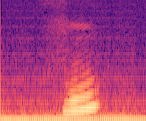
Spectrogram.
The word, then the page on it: fu2: pinyin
